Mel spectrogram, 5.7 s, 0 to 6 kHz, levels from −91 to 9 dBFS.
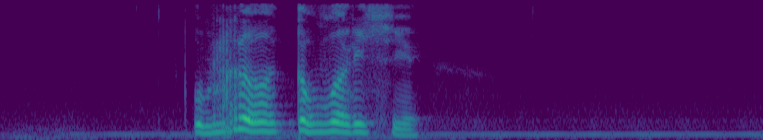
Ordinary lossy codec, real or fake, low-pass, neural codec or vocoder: none; fake; 5.4 kHz; codec, 16 kHz, 2 kbps, FunCodec, trained on LibriTTS, 25 frames a second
